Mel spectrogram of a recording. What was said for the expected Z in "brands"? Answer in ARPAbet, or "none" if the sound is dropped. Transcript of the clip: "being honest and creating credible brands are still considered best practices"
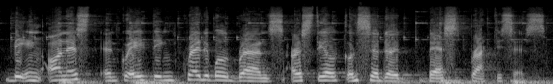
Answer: S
